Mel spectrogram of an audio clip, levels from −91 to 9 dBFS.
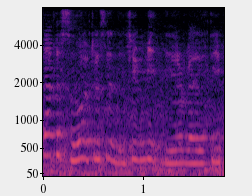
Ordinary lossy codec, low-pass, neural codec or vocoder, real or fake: none; none; codec, 16 kHz, 16 kbps, FreqCodec, smaller model; fake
